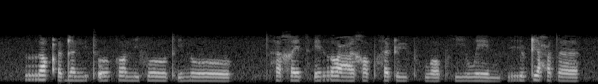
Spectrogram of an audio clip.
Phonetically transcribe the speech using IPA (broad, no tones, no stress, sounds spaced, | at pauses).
r o qʼ i ɖ ɐ ŋ y tʼ oː k ɔ n i f oː tʼ i n oː | t̪ʰ ɐ χ e t͡sʼ e r ɔ ʕ e χ ɔ pʰ ɐ ʈ yː pʰ w ɔ pʰ iː w e n | r y ʈ i ħ ɔ t ɐː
